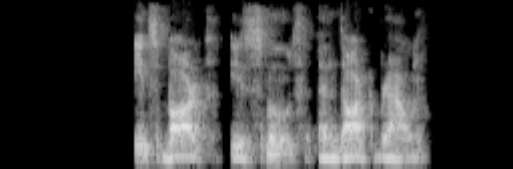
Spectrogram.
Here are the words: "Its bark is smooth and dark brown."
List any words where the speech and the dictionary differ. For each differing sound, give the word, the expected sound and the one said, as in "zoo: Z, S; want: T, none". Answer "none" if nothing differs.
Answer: none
